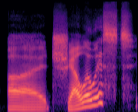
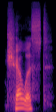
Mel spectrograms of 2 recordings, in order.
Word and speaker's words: cellist: about this like career celloist. Was she a celloist? The Perfection. Was she a celloist? Hello? Internet, help me. Confirmed, she's a celloist, although it's pronounced cellist.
